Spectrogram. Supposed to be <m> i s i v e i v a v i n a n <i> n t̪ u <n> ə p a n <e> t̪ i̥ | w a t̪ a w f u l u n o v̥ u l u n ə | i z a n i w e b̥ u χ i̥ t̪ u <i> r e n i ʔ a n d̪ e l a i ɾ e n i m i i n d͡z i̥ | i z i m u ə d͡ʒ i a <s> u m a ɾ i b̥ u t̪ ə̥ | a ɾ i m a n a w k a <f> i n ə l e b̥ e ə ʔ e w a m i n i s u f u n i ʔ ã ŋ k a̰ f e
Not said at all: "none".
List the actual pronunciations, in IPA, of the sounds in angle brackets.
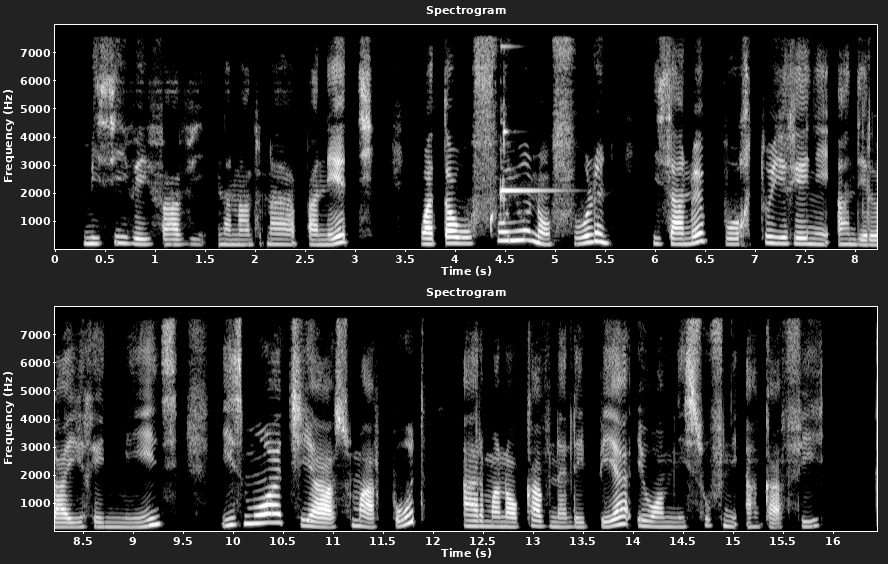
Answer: m, a, n, e, i, s, v

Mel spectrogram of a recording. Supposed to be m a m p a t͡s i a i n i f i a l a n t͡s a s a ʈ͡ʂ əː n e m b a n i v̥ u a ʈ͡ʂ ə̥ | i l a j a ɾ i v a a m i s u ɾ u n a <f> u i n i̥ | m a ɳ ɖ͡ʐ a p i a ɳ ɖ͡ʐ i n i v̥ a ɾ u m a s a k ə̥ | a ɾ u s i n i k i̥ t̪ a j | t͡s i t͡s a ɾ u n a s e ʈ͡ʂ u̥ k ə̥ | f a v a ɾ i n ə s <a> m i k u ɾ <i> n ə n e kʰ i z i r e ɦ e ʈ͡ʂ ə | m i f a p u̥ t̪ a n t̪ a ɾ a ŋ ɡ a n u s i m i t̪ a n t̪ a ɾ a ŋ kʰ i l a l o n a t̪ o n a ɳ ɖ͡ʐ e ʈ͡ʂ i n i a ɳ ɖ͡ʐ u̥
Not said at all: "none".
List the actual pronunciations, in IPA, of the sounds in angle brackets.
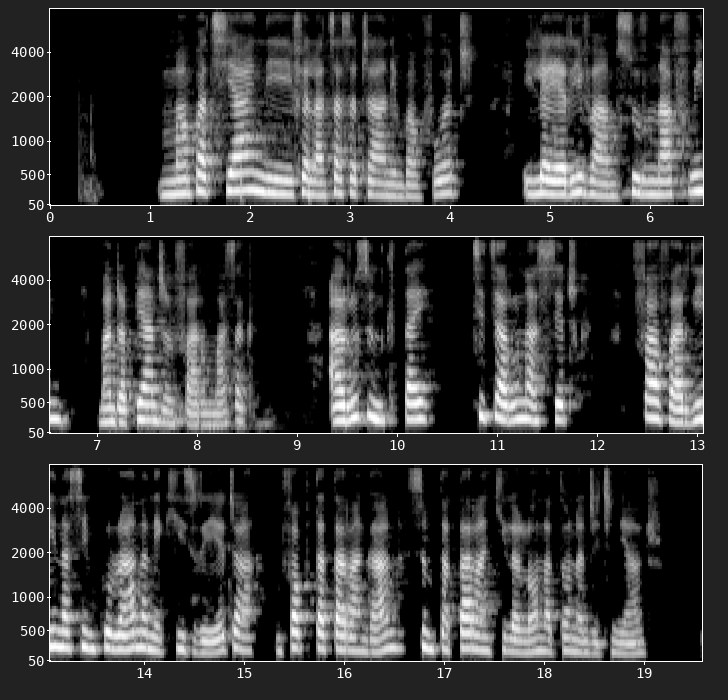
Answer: f, i, a

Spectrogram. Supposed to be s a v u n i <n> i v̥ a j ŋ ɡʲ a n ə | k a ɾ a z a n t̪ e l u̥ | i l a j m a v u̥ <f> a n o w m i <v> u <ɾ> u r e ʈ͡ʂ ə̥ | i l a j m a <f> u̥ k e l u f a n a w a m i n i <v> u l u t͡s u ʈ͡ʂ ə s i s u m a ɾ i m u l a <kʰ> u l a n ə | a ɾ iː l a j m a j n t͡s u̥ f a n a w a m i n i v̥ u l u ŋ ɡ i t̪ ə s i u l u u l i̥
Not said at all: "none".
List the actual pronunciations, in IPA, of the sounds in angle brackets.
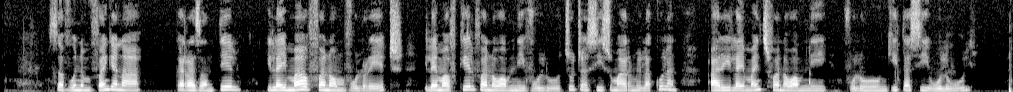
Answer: m, f, v, l, v, v, k

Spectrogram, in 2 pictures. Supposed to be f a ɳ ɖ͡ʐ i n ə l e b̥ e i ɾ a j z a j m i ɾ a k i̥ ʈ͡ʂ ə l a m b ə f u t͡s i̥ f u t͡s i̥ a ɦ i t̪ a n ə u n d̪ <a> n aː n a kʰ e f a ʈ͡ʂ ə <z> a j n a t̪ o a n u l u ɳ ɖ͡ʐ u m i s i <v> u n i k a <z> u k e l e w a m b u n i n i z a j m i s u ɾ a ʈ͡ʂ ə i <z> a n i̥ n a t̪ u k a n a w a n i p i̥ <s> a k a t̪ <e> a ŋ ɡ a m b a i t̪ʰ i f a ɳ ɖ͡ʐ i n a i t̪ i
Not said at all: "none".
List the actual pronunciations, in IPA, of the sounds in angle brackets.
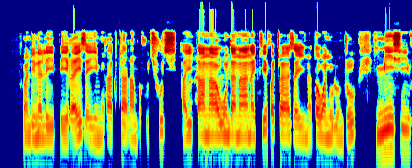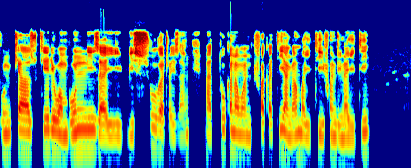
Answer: a, z, v, z, z, f, i

